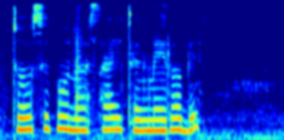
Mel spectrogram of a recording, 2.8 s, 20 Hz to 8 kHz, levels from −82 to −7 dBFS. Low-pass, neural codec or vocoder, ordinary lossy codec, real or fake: 7.2 kHz; codec, 16 kHz, 4 kbps, X-Codec, HuBERT features, trained on balanced general audio; MP3, 32 kbps; fake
